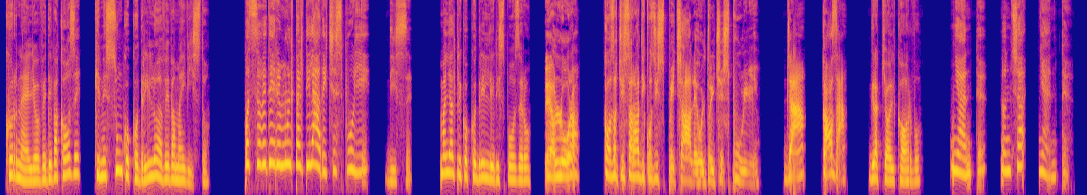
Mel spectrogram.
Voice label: italian audiobooks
